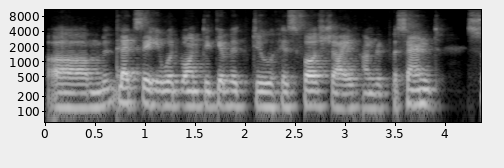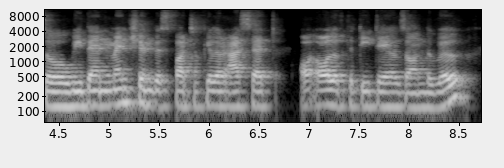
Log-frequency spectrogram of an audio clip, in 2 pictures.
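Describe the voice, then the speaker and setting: Flat-voiced man. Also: medium pitch, moderate pace, few pauses. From grew up in India. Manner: steady, matter-of-fact, with occasional fillers. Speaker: lawyer, guest. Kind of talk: explanatory interview answers. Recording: echoey room.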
